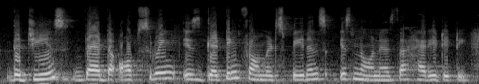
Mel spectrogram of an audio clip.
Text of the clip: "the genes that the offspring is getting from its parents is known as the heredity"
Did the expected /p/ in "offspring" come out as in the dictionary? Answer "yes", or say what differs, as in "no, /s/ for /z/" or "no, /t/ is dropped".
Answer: no, /p/ is dropped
